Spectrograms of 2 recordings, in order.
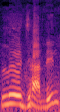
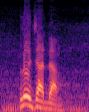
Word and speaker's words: Le Jardin: Marriott namanya kalau tulisannya Tulisannya lu jadiin Tapi bacanya Harusnya lu jadang Kenapa demikian nanti kita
